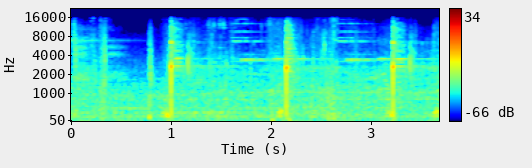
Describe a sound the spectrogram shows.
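A pick chips at a crystal rock.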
